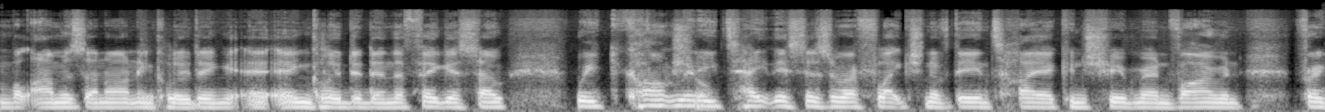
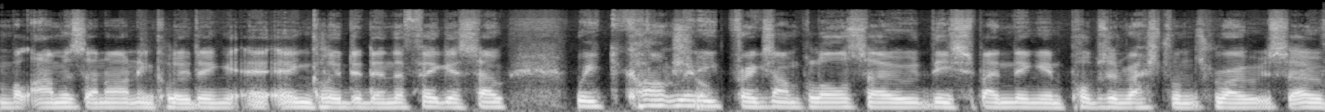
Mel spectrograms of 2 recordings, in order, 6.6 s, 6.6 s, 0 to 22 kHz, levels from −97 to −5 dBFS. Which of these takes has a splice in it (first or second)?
second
